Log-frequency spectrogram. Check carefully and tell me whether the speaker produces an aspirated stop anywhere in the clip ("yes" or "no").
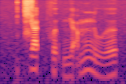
no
